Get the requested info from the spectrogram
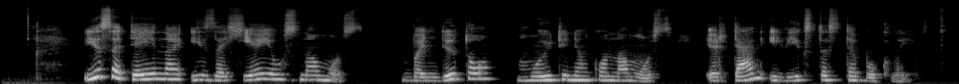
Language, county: Lithuanian, Alytus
